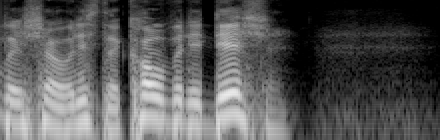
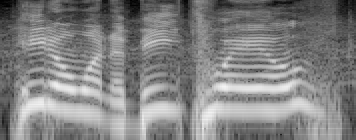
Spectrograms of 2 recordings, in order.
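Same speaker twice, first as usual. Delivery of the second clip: laughing; 6 semitones higher, 6 dB louder, slower than usual. Acted. Mocking the friend's words, laughing.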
